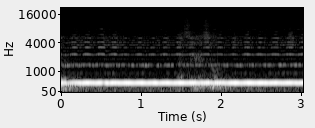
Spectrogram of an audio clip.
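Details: Male singer after vocal fold surgery, now producing the falsetto he previously lacked: restored falsetto after vocal fold surgery.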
